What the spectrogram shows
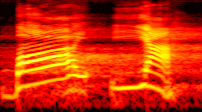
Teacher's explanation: palavra boia não tem mais acento porque eu digo boia tá então o i e o o ficam juntos e a sílaba é paroxítona a sílaba forte é a penúltima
